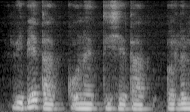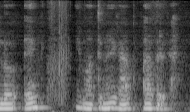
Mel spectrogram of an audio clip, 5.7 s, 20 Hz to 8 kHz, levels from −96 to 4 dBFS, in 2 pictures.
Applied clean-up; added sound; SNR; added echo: none; Crushing; 17 dB; reverberation time 0.2 s.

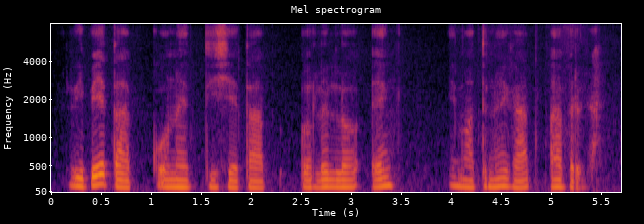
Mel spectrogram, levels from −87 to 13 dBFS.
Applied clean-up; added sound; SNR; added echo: none; none; none; none.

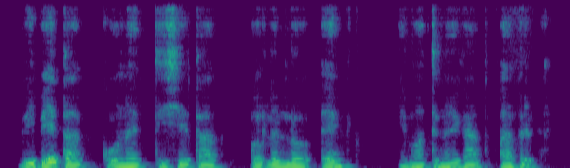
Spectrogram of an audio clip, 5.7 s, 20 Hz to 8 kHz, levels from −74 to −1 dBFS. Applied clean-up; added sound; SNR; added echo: neural mask model DeepFilterNet 3.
